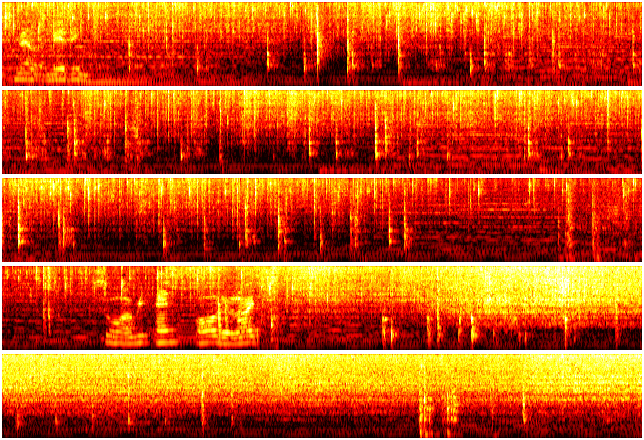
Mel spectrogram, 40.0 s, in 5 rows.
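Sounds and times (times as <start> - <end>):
food sizzling in hot oil: 0.0 - 40.0
wooden spatula scraping a pan: 2.4 - 15.2.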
